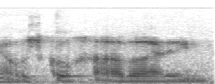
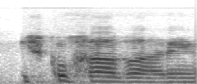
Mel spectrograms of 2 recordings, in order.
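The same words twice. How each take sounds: First: A quiet, lower echo of the line; hushed repeat. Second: Said in the usual way. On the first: Retold or imitated. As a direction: lower and softer, "اس کو خواب آ رہے ہیں" dropped to a murmur.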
